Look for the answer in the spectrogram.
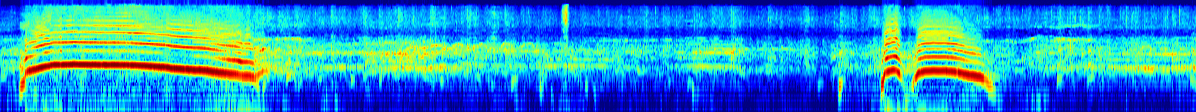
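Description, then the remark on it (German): An audience at a sermon breaks into sustained applause welcoming the speaker's wife onto the stage, with a loud rising-and-falling whoop at the start and another cheer partway through over the steady clapping. “Und darum würde es mich so richtig freuen, wenn du würdest mithelfen meine bezaubernde Frau mit einem riesen Applaus willkommen zu heißen.”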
